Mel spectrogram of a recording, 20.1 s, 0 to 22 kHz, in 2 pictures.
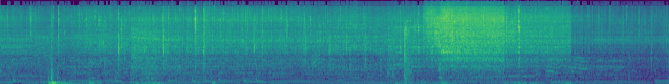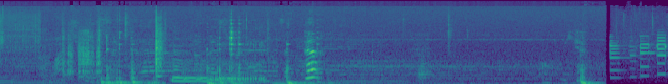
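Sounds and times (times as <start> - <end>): food sizzling in a frying pan: 0.0 - 12.2.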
